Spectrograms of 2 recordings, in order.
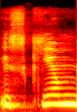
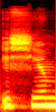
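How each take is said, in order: First: The middle consonant is said as a k. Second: The middle consonant is said as sh. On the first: "कुछ लोग इस्कियम भी बोलते हैं" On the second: "कुछ लोग इशियम भी बोलते हैं"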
